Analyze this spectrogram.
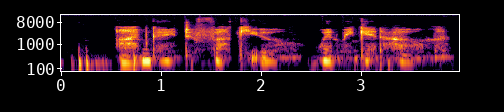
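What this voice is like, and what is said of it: Whispered intimate line. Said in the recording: “I put my mouth close to your ear and whisper”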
